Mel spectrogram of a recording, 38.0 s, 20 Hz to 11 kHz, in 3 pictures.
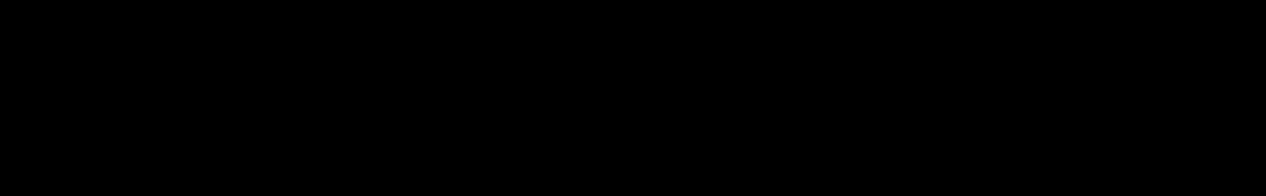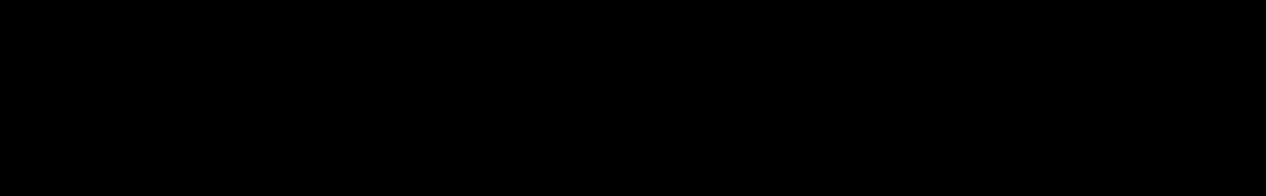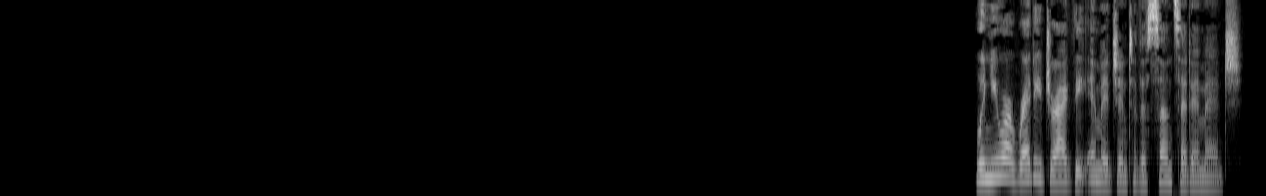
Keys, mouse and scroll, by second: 13.5 ctrl+-, 13.7 ctrl+-, 13.9 ctrl+-, 15.3 ctrl+-, 16.8 ctrl+-.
